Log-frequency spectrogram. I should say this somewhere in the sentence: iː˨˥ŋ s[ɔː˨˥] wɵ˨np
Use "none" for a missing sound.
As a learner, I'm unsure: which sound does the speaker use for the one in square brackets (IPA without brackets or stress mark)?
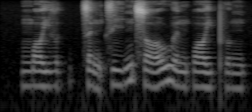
ɔː˨˥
